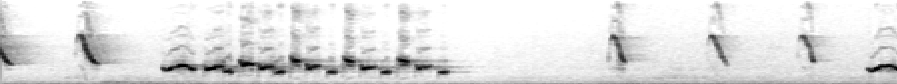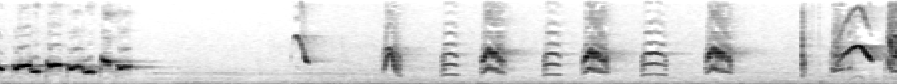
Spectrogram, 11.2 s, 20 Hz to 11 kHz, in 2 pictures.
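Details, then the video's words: White-rumped shama singing in the morning, used as a lure to prompt reluctant birds to sing: sharp high chirps, then two bursts of rapid buzzy twittering, followed by a quick string of bright rising notes. "PANCINGAN EFEKTIF di PAGI HARI , 100% bikin murai batu MALAS BUNYI auto BONGKAR MATERI"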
